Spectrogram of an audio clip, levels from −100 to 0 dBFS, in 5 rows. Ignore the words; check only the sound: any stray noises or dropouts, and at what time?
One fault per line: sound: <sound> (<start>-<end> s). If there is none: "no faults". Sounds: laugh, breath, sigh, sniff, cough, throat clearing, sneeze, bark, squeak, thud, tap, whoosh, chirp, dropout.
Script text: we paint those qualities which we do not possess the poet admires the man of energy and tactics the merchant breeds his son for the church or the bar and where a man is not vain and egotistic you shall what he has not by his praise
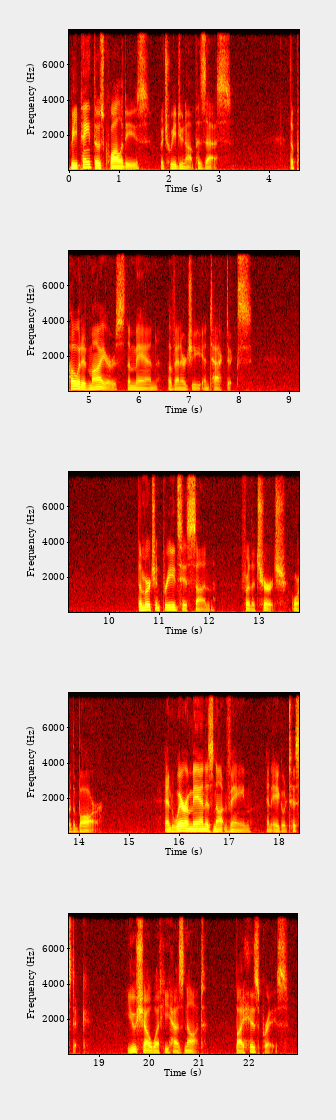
no faults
